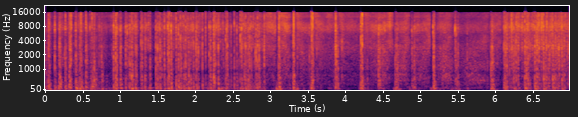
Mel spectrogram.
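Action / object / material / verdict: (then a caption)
tap / thin cardboard chewing gum box / cardboard / none. Long acrylic nails tap and scratch quickly on the top of a green Extra gum multipack box made of thin cardboard, about 25 cm long, with gum packs visible at its open front. The clip is a dense, rapid run of short, dull, low-heavy taps and crackly scratches that stop almost at once. Toward the end the box is tilted and handled.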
